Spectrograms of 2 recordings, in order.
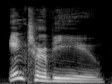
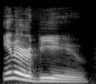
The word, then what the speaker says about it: interview: 자, 그 다음에 L번 이 단어의 사전식 발음은 interview 이게 맞습니다. 그런데 이 경우도 보니까 은트죠. 그러면 또 트가 사라지니까 결국 interview 이렇게 발음이 된다는 뜻입니다.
